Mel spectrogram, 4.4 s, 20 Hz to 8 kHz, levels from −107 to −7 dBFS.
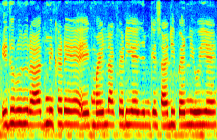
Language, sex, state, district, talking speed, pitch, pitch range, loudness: Hindi, female, Rajasthan, Barmer, 190 wpm, 245 Hz, 240-255 Hz, -11 LUFS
